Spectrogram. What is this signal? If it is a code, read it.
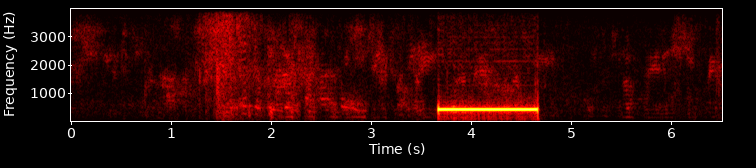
Ringback tone (Europe, 425 Hz), with speech.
